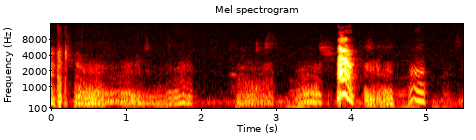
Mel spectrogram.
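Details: Puppies four weeks and four days old playing loose: low rumbling growls in bursts, a sharp high yelp near the middle, then short rising whines and growls.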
